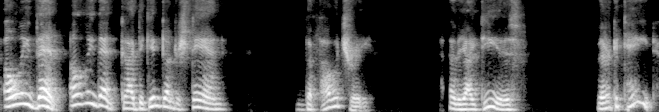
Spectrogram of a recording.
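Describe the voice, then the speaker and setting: Older male panelist, mellow higher voice, halting storyteller, roomy echo. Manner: halting, restarts, Yiddish words. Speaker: synagogue founder on a panel. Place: community hall panel. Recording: echoey room.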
